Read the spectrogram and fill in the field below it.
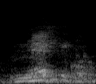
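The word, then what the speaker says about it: México: 메히코.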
